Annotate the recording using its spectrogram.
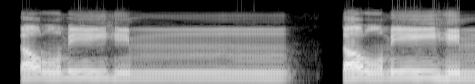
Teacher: মিম সাকিনের পরে যদি বা থাকে তাহলে এটাও গুণনা করতে হয় তারমিহিম তারমিহিম এই যে আওয়াজ আটকে রাখলাম এটাই গুণনা হিম তারমিহিম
